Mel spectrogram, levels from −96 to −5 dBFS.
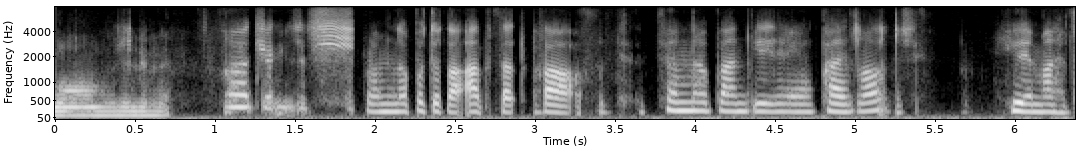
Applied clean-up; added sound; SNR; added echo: neural diffusion model UNIVERSE++.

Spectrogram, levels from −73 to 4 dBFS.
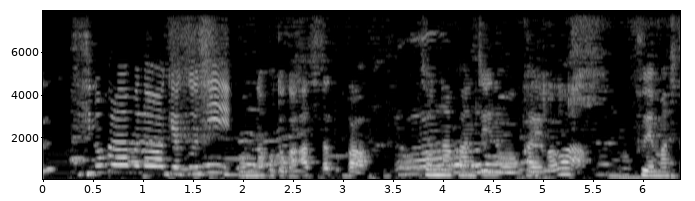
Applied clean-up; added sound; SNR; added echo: classical method Wiener filter.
